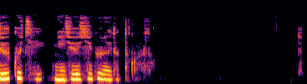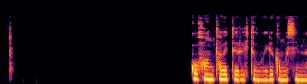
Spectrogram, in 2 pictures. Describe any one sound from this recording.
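A young woman talks casually and close by, with pauses.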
